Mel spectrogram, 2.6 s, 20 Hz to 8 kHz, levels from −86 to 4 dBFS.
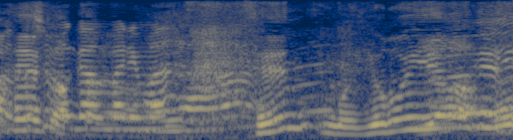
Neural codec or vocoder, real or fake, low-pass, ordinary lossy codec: none; real; none; none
